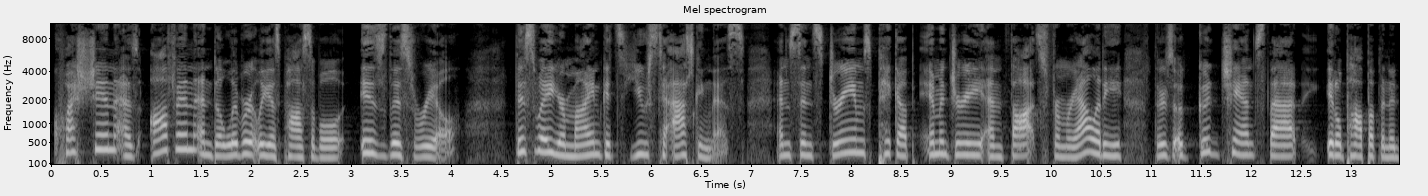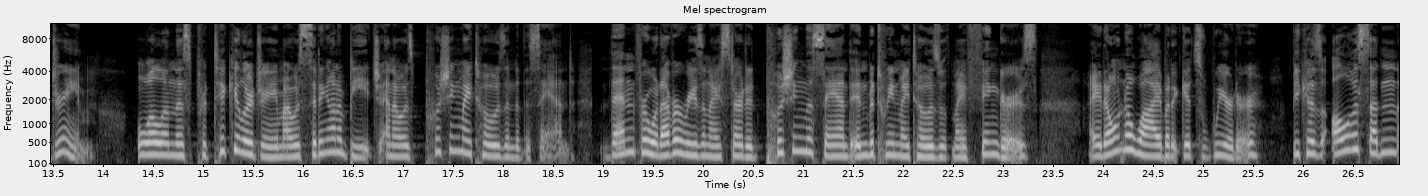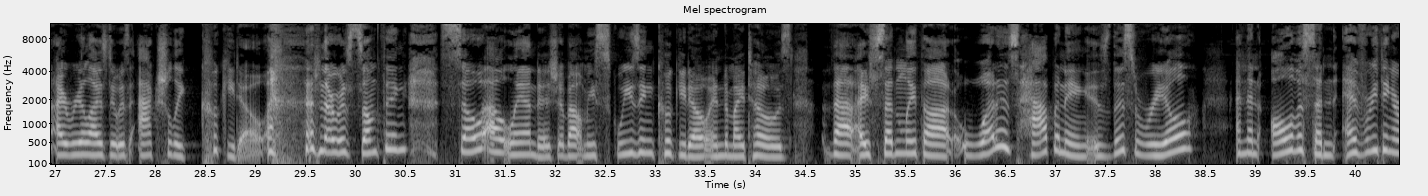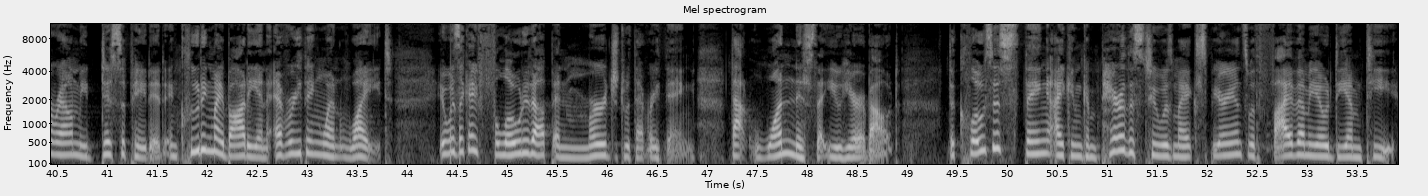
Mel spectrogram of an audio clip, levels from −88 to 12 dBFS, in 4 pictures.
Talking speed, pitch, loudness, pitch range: 185 wpm, 235 Hz, -19 LUFS, 215-265 Hz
